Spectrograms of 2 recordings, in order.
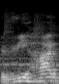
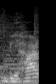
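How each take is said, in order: First: The name starts with a v sound. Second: The name starts with a b sound. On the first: This is the name used in ancient times. "विहार कहा जाता था" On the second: This is the name used today. "इसे बिहार नहीं"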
